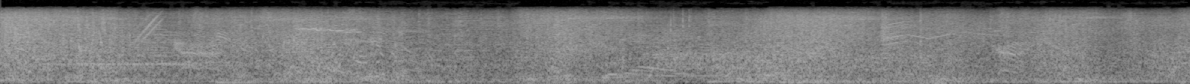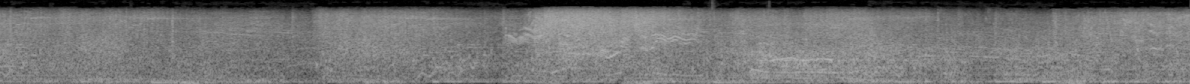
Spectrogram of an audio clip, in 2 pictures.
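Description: Video game battle effects clash and crackle.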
